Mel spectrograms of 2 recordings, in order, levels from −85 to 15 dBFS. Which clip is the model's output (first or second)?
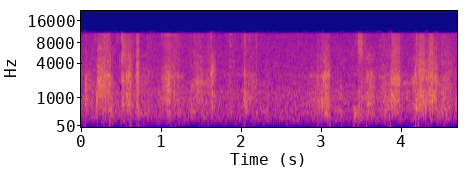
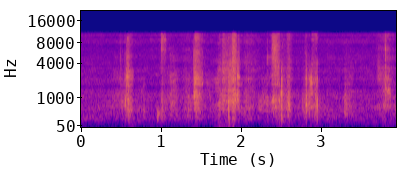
second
